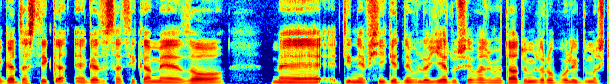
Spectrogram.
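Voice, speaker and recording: A man's fairly low, monotone voice with flat intonation at a moderate pace, dry with no echo, over a quiet background. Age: 30s. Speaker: abbot and priest; priest. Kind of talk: interview. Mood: calm, gentle. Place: garden. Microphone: handheld.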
